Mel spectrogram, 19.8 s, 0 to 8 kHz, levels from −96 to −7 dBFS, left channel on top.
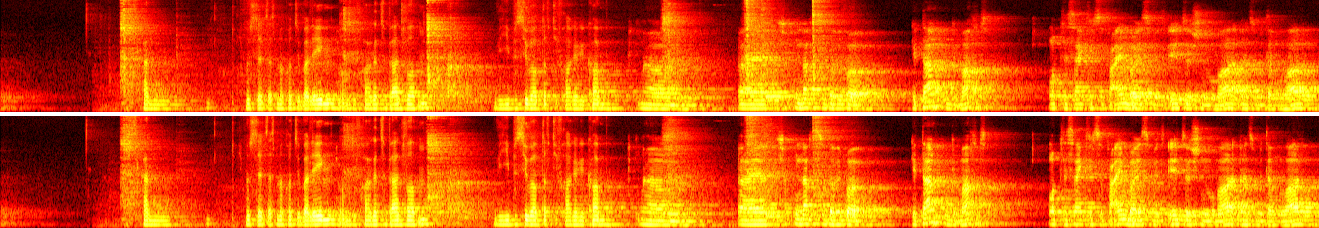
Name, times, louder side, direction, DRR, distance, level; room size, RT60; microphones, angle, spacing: sound 1, 1.4-12.8, left 2 dB, 45° left, 2.5 m, -34 dB
voice 1, 1.9-2.6 3.7-6.5 7.4-9.2, right 2 dB, 15° right, 8 dB, 0.3 m, -21 dB
voice 2, 9.5-10.3 11.1-13.0 13.7-14.8 15.7-19.6, right 1 dB, 85° right, 4 dB, 1.1 m, -21 dB
12.0 x 11.0 x 2.3 m, 2.3 s
head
